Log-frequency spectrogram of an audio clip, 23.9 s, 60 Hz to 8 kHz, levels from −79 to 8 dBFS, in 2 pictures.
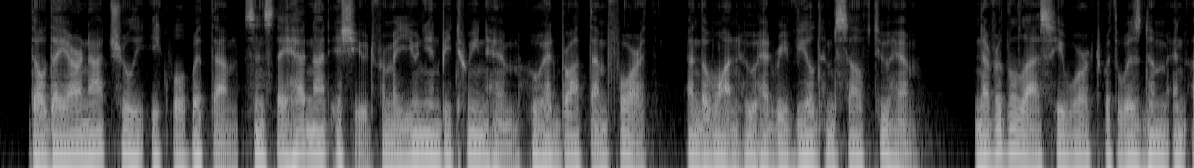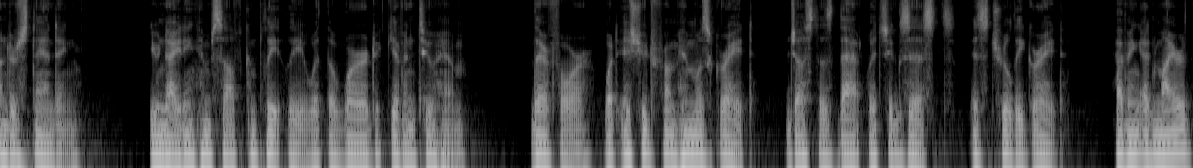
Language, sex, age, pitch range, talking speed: English, male, 40-59, 70-80 Hz, 165 wpm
